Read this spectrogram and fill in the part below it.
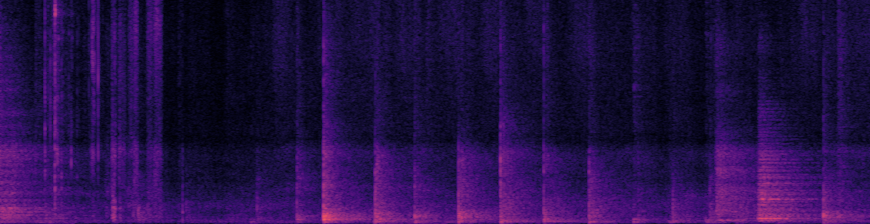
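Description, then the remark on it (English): Steady footsteps climb the front wooden staircase of a building, each step a hollow, resonant thud landing at a regular pace, fairly loud, with faint creaks and rustles in between and no talking. The walker is not using a cane. “And this time, just for grins, I'll take the front staircase. See if that sounds any different.”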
